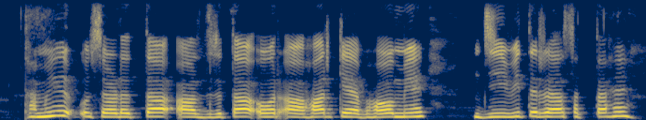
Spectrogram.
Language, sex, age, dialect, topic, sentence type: Hindi, female, 46-50, Awadhi Bundeli, agriculture, statement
